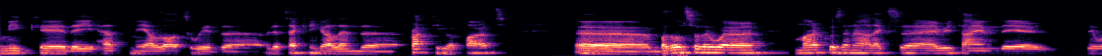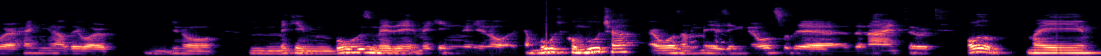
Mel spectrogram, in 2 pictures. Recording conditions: poor sound quality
